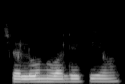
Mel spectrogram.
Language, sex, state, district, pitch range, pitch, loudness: Hindi, male, Uttar Pradesh, Jyotiba Phule Nagar, 130-135 Hz, 135 Hz, -18 LUFS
